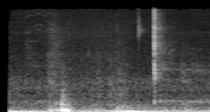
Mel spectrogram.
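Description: Faint room noise with a low thump about a third of the way in, then a single sharp computer mouse click about three-quarters of the way through.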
